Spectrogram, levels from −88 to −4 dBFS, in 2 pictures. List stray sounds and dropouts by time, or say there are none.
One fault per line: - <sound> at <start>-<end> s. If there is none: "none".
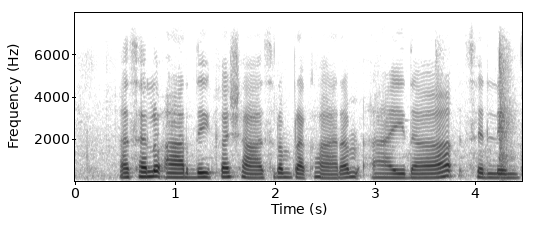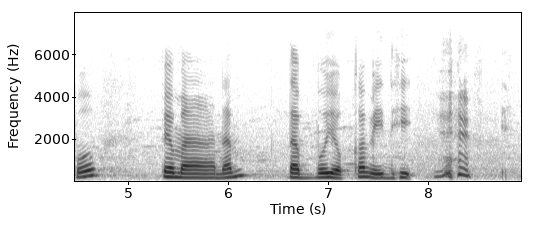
- laugh at 8.1-8.6 s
